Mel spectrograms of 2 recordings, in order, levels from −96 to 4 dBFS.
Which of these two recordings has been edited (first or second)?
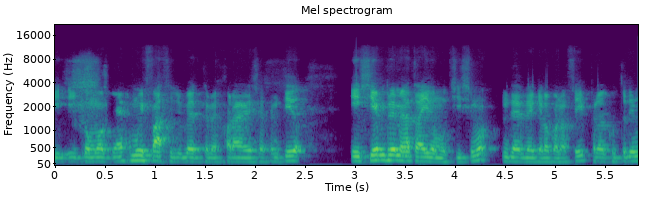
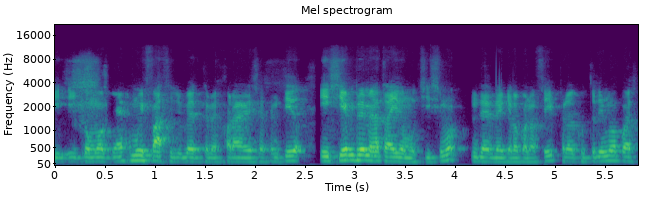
second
